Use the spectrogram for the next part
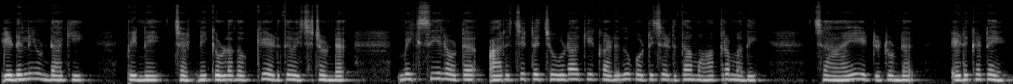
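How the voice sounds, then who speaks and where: A woman's voice: mid-range voice, level tone, moderate pace, warm tone, lightly acted. A woman voicing a tearful, remorseful daughter. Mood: pleading remorse. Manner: pleading, choked with tears. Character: remorseful young adult daughter, once proud.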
